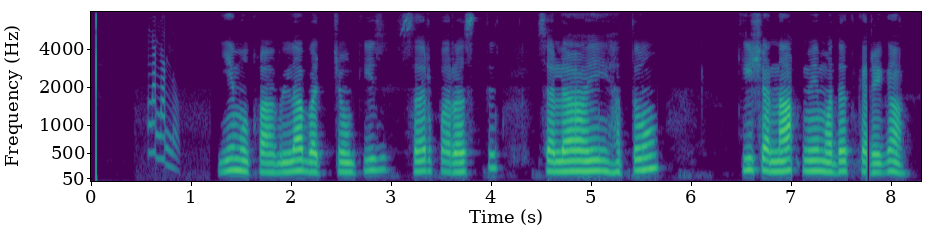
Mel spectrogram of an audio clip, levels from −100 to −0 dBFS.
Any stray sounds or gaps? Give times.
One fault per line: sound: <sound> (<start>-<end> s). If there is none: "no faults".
sound: chirp (0.6-0.9 s)
sound: dropout (7.8-7.8 s)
